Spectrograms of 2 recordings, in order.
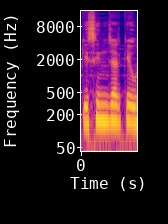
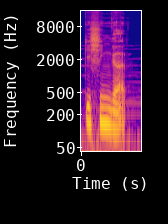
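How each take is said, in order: First: The middle consonant is a soft j sound. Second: The middle consonant is a hard g sound. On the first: "mister কিসিঞ্জারকে" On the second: "উচ্চারণ করতেন কিসিঙ্গার"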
